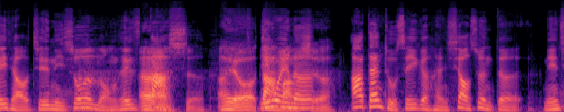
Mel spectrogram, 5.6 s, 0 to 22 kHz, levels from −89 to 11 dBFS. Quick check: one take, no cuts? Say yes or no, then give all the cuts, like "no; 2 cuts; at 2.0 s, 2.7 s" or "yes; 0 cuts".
yes; 0 cuts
